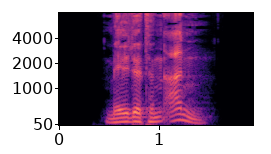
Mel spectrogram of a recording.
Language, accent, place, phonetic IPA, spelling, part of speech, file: German, Germany, Berlin, [ˌmɛldətn̩ ˈan], meldeten an, verb, De-meldeten an.ogg
- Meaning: inflection of anmelden: 1. first/third-person plural preterite 2. first/third-person plural subjunctive II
